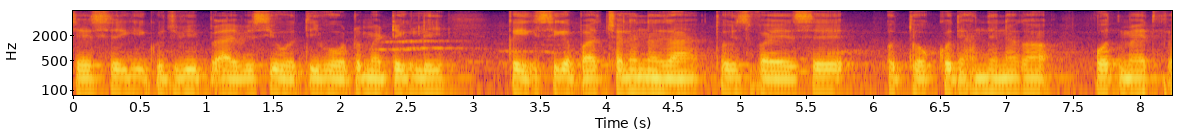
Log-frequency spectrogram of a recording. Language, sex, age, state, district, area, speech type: Hindi, male, 18-30, Madhya Pradesh, Bhopal, urban, spontaneous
